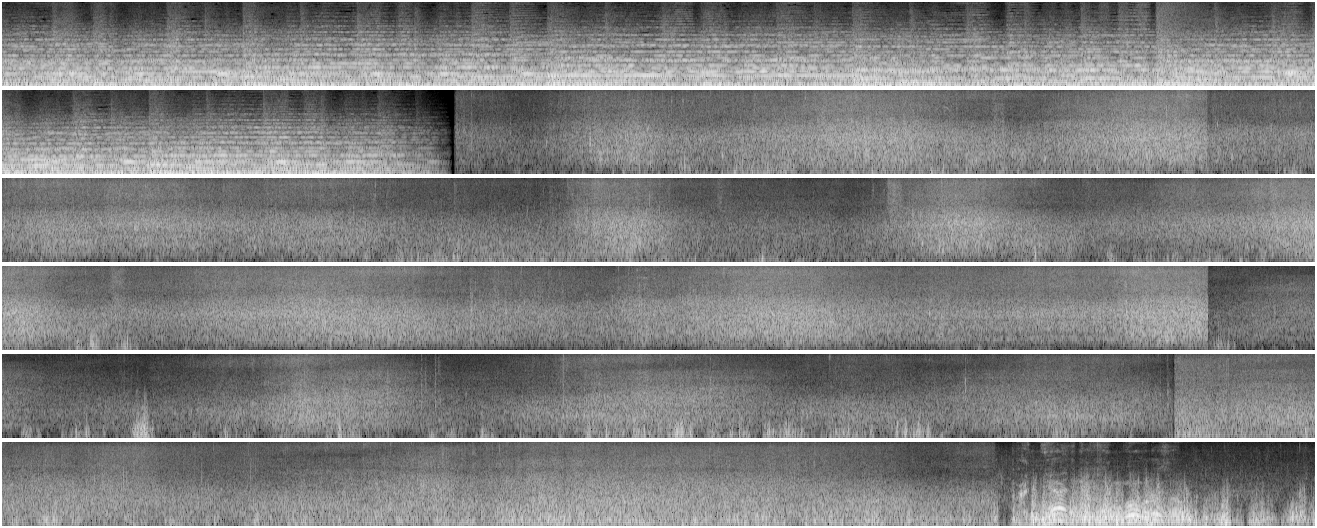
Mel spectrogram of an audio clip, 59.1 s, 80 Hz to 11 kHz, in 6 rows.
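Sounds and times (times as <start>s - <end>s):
small waves on pebble shore: 13.2s - 57.8s
wind buffeting microphone: 14.4s - 18.6s, 21.8s - 31.3s, 38.6s - 59.0s.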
